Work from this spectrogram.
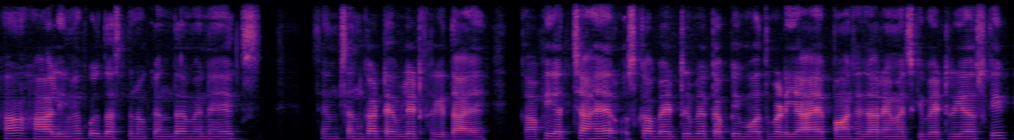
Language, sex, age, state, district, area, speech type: Hindi, male, 30-45, Rajasthan, Jaipur, urban, spontaneous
